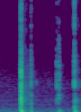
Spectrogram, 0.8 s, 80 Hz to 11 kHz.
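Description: A handful of close, crisp computer keyboard keystrokes, about five clicks in quick uneven succession while a command is entered for a StrataLink 24 radio firmware upgrade; no talking.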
